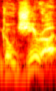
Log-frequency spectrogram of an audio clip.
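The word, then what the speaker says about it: ゴジラ: I never heard that the fire breathing Gojira as it's pronounced in Japanese combining gorilla and kujira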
